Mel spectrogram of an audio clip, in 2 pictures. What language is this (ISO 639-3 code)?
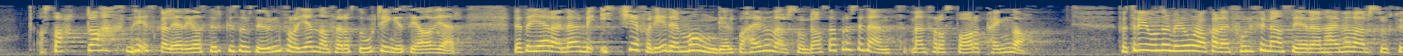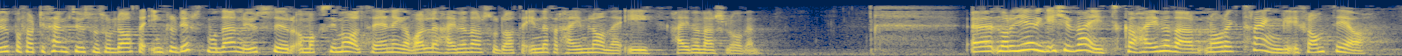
nno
